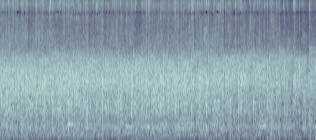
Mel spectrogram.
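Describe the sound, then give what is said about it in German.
Welcome applause from a full-house audience at a live evening event greeting a Moscow correspondent: dense, steady clapping from many hands that holds evenly and eases slightly at the end. “Ich bitte um einen äh, Willkommensapplaus für Paul und wir schwenken mal rüber.”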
